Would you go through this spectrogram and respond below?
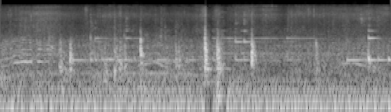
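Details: Low engine rumble and wind buffeting the microphone, with faint voices and brief knocks, but no animal calls stand out.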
